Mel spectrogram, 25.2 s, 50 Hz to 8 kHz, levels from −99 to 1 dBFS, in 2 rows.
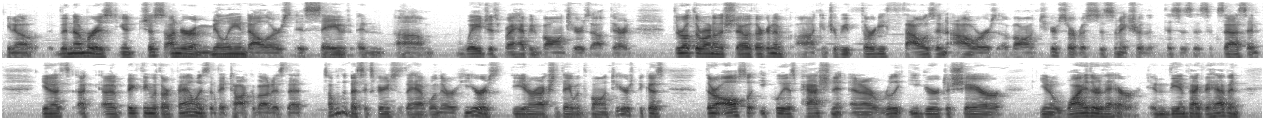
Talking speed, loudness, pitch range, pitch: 255 wpm, -24 LUFS, 90-105 Hz, 100 Hz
